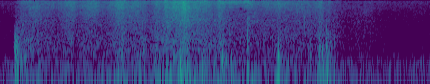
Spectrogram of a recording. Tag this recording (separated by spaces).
fabric friction cloth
